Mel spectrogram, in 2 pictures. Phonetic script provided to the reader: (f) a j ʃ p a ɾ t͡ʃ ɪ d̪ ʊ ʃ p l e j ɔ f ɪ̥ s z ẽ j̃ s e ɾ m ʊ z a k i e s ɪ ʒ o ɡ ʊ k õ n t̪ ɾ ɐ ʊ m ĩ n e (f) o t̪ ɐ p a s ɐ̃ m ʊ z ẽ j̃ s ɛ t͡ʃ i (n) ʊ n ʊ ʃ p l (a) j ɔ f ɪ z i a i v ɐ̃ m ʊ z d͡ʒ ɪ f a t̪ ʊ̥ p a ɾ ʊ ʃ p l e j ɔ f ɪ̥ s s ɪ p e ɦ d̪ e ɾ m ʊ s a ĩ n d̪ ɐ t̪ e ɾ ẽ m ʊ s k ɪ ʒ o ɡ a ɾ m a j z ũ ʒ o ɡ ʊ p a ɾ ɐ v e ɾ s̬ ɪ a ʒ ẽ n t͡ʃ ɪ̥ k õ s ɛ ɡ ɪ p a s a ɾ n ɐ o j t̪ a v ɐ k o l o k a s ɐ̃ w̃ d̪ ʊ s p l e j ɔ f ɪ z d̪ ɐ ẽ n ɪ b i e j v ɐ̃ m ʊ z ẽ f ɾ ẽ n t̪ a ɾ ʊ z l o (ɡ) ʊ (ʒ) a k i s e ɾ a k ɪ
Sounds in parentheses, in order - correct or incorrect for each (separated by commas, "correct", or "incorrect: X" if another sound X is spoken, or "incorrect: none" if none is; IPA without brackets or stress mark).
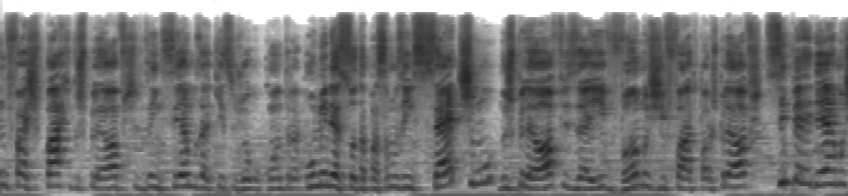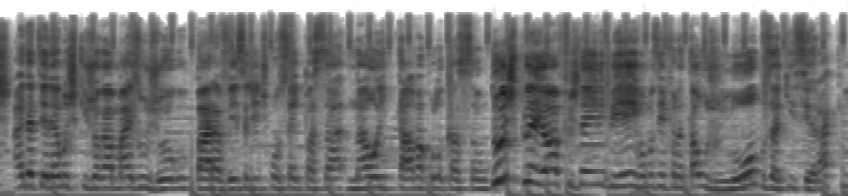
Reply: correct, incorrect: s, incorrect: m, incorrect: e, incorrect: b, incorrect: z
